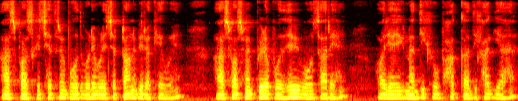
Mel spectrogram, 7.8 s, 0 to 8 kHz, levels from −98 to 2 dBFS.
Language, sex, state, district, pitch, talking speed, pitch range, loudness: Hindi, male, Jharkhand, Deoghar, 105 Hz, 230 wpm, 100-110 Hz, -18 LUFS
